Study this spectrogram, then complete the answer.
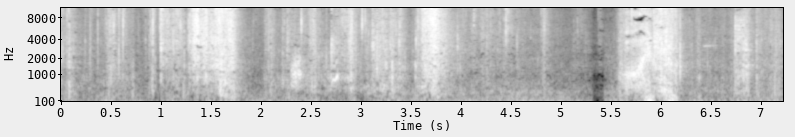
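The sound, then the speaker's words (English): Loud rustling and crinkling of old-school Rudolph the Red-Nosed Reindeer gift wrapping paper being torn open, with bursts of ripping and crumpling spread across several seconds and a short pause midway. “I like this wrapping paper. That's cute.”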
